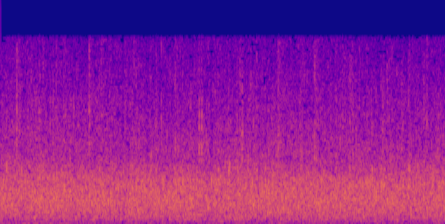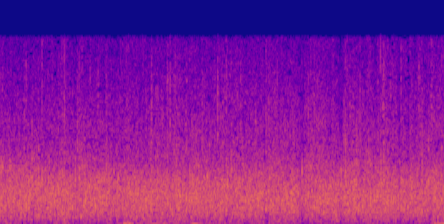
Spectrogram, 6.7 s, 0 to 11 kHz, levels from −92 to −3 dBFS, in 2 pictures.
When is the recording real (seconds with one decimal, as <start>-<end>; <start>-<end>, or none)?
0.0-4.1; 6.2-6.7

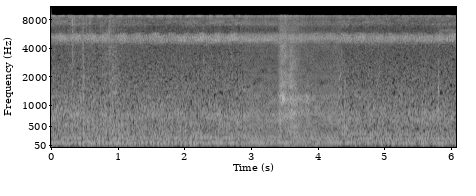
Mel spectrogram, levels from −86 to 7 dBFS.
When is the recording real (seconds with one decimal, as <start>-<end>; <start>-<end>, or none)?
0.0-2.9; 4.3-6.1

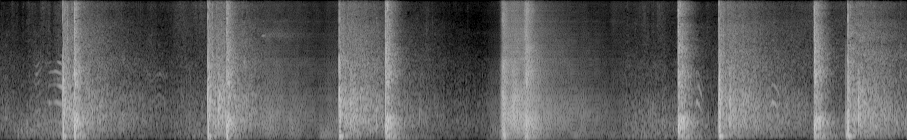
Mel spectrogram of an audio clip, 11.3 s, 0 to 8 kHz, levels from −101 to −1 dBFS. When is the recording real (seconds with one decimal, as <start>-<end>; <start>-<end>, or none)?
0.0-3.3; 4.2-6.1; 7.8-11.3

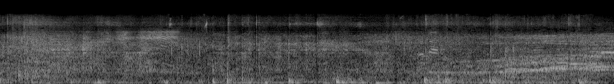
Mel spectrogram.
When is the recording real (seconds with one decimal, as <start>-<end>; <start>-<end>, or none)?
0.0-0.5; 1.6-2.1; 4.0-6.1

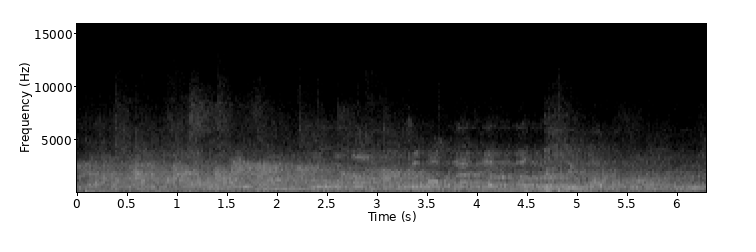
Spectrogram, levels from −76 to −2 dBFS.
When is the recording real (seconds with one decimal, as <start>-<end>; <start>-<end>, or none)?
1.7-5.1

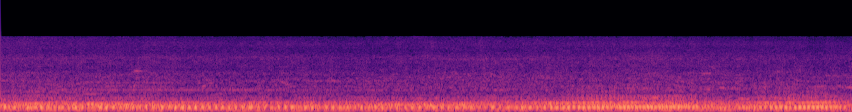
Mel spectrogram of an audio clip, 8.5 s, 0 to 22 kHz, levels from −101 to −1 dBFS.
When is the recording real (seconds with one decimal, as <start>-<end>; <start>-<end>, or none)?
none

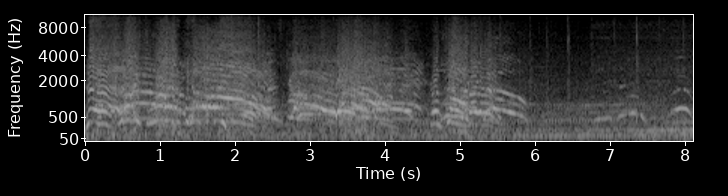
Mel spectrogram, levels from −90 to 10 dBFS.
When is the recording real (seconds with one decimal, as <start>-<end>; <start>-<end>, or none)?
0.0-1.1; 1.8-8.1

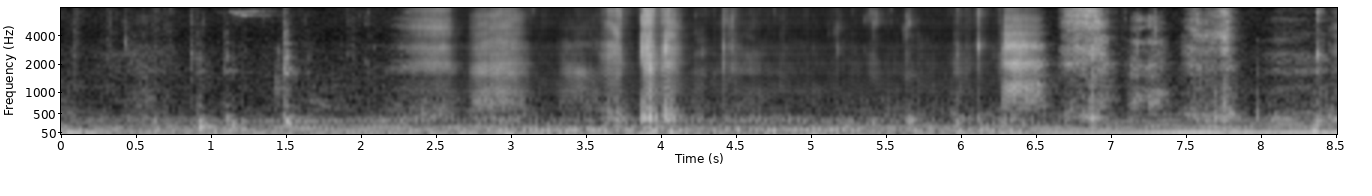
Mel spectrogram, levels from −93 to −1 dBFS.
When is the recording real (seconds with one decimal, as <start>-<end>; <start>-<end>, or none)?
0.0-2.3; 6.5-8.5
